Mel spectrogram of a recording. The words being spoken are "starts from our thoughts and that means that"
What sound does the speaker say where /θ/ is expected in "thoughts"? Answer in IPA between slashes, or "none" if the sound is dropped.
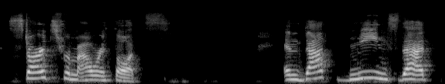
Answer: /θ/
